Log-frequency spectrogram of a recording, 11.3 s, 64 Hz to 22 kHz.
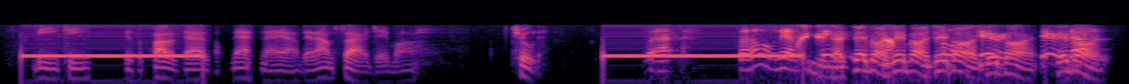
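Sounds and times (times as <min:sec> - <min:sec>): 
telephone dial tone: 0:00.3 - 0:01.9, 0:06.1 - 0:07.9
speech: 0:01.6 - 0:04.4, 0:05.2 - 0:05.6, 0:06.5 - 0:11.2.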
